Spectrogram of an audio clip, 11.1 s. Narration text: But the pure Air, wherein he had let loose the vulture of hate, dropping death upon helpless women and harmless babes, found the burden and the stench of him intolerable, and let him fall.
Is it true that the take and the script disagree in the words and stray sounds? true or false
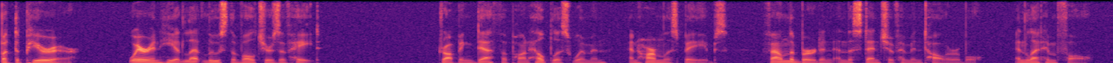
true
